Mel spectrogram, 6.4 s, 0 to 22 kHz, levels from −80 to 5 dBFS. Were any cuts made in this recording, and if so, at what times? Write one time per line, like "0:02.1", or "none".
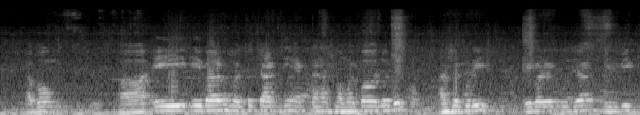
none

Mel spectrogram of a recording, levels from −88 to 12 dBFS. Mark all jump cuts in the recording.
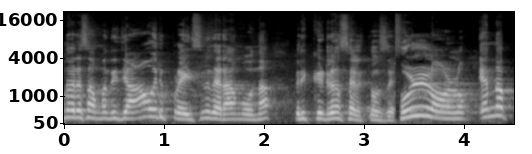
0:03.3

